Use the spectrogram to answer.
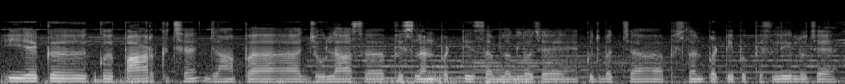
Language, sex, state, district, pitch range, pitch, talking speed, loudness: Angika, male, Bihar, Bhagalpur, 120-130 Hz, 125 Hz, 155 wpm, -21 LUFS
